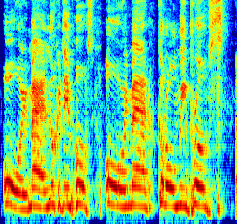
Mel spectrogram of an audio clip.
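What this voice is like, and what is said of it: Put-on British accent, rapping. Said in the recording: “I love the British accent for rap”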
